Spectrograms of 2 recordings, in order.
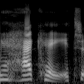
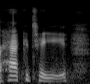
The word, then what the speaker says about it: Hecate: of these goddesses including hecate or hecate depending on how you pronounce it has a similar totem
